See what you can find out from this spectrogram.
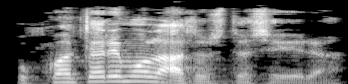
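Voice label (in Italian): "remola", dialettale, crespinese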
